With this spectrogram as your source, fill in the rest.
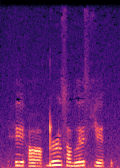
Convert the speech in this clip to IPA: hehɑ | ɖə˞lsɒɡ lɘsçeθ

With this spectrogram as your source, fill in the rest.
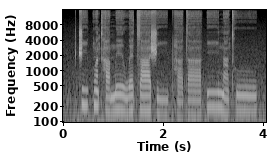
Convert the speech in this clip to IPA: t͡ʃiː˦kʷã˦kʰa˨ meː˦˨wɛ˦ t͡saː˦ ʃiː˨pʰa˨ta˦ | iː˦nã˨tʰuː˦

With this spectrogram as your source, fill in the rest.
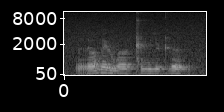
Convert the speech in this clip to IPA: rʌvɛɭwʌː ǁulʲo ɖʱəp

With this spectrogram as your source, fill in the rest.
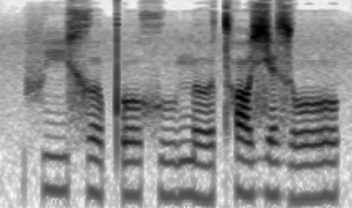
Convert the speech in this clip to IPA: fi xɤpʼoxu n̪ɤtʰɒ ʑɛzo

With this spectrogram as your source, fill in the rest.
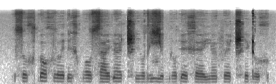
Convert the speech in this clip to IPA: sʊx ɗɔxlʊe̯ɗixbɔo̯ sae̯ɗɛ̃e̯ ʈ͡ʂʰio̯di ʑɪbɪo̯ɗe xɛjɛ̃feʈ͡ʂʰi ɖʊx

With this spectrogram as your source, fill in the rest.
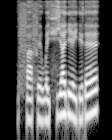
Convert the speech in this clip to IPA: fafewɛfʲa ɾʲæi̯ɾʲʊ ɾɛ

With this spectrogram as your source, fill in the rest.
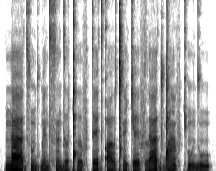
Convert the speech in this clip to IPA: naːdsũdɡ͡bɛ̃d sə̃dəːǃʰəːf tɛdqʼʌːǀʰɛ̃cɛːf lad ŋ͡ǃãfcʰũ dũ

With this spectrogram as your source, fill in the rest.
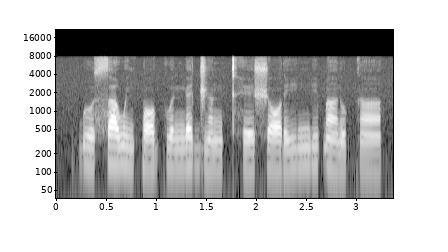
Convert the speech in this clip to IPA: ɓu˨sa˦wĩ˨k͡pɔ˨˦ kʷɛ˨ŋɛ˦d͡ʒã˨ŋ kʰɪ˨˦ ʃɔ˨ɾiː˦ ŋi˦ɓã˨ɾu˨ kã˦

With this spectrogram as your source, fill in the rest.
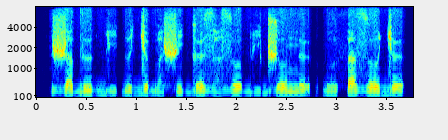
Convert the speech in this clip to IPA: ʒadɯɡ͡bi̤ ɠɯɟɵba̤ ʃiɡɵza̤ zobi̤d͡ʒonɵ | ɠo̤θa zoɟɵ

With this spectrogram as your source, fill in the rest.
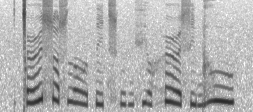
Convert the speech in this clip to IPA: ǀə˞ sɔsðɔ̤ θit͡sʰṳbfʲɔ̤ hə˞sib ɣu

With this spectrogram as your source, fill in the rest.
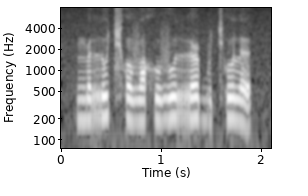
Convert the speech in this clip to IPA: ŋə˞rut͡ɕʰo vɒxuvu rə˞ bocʰulɘ

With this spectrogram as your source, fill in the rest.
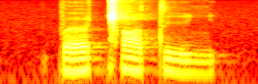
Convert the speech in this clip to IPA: pɜǁɑtiʎ

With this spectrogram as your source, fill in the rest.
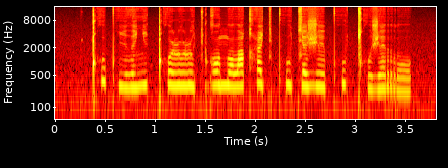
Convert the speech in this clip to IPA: ǃʰʊ˦pʰi˨ðe˧ʎi˧ ǃʰo˧ɭu˧ ɭu˨cɡɔ˦nʊ˧lˠi˦ qʰe˦cpʰu˦˨cɛ˦ ʒe˧ pʰu˦ ǀʰʊ˨ʒɛ˧ ro˨

